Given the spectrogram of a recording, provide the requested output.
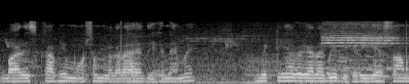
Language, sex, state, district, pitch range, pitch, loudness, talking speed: Hindi, male, Punjab, Kapurthala, 135-150 Hz, 145 Hz, -16 LUFS, 235 wpm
